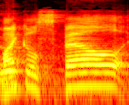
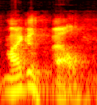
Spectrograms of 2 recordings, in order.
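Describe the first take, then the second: First: "Michael Spell" pitched higher, as two separate words; higher, more distinct "Michael Spell"; name repeated clearly. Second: Quick, run-together name; hurried, slurred-together "Michael Spell"; said really quickly. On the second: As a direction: rattle the name off so the words blur. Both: Real, not acted. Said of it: "you said it really quickly".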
